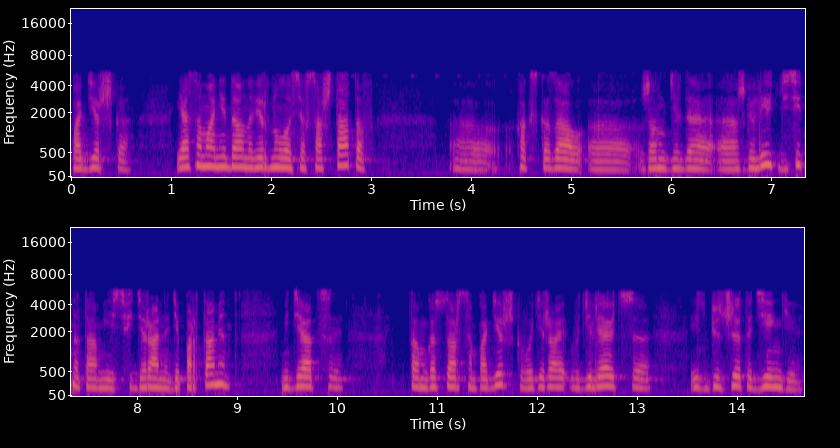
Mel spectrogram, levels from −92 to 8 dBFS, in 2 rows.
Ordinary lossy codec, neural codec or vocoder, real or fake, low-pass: Opus, 16 kbps; none; real; 5.4 kHz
